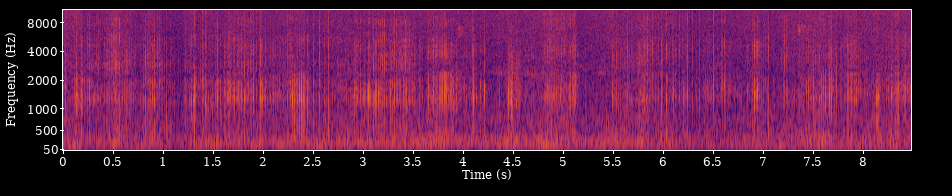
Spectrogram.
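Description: Fingernails scratch and rake across the textured bead surface of a plastic beaded cosmetic pouch shaped like a pixel envelope. The result is a steady, dense scratchy rattle centered in the mid-range around 1.25 kHz with bright crackling, rising into a few slightly louder rakes along the way.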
